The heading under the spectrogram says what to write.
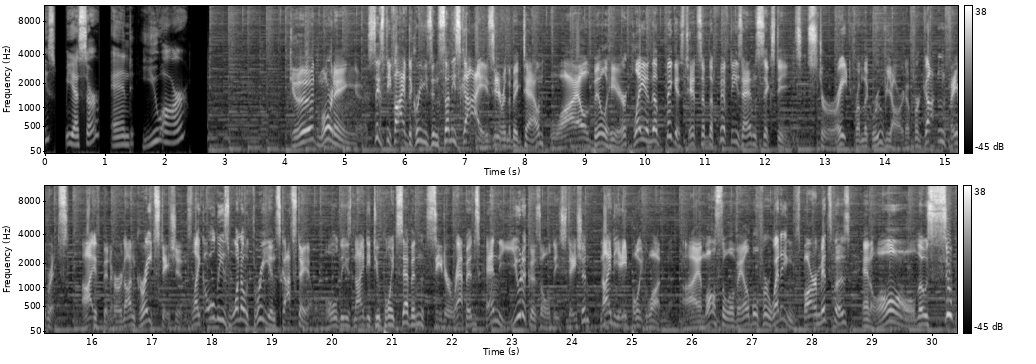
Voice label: Character Demo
